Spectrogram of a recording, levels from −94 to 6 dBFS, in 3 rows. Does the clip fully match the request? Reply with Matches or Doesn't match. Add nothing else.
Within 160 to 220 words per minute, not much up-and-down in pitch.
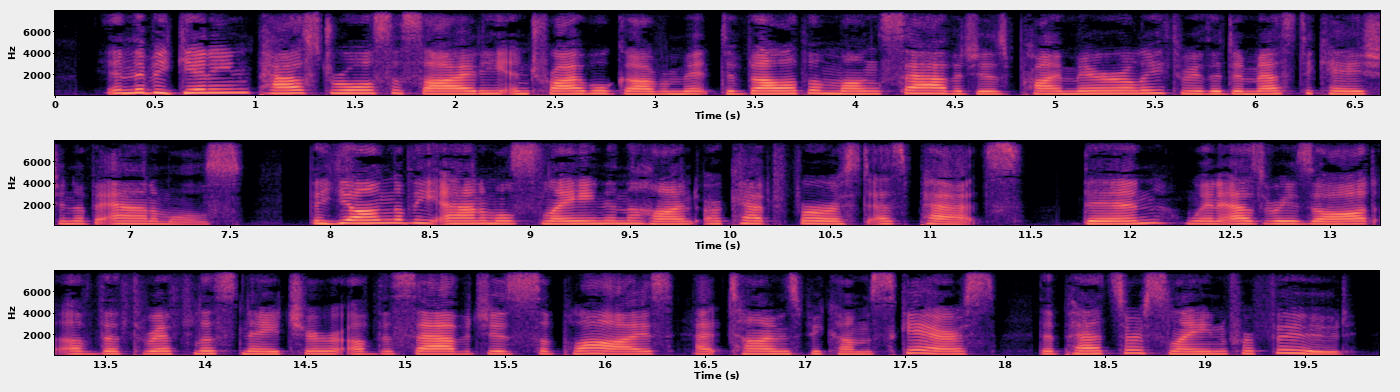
Matches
